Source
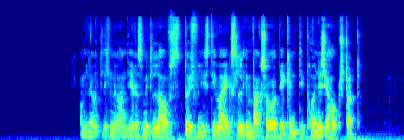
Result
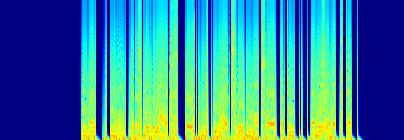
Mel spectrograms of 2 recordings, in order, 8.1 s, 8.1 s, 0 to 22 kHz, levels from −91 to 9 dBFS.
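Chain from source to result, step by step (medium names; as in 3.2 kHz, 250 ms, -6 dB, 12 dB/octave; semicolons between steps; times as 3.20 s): 2.75–3.31 s: comb 7.4 ms, depth 66%; level rider gain up to 14.5 dB; Schmitt trigger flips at -16.5 dBFS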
